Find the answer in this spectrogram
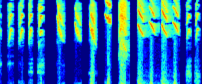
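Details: Scarlet-headed flowerpecker, called Cabai Jawa or Kemade in Java, singing vigorously. A tutor track for training other songbirds. Quick, piercing, high chips and downward-sliding squeaky notes come in an irregular, rapid string with no background noise.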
